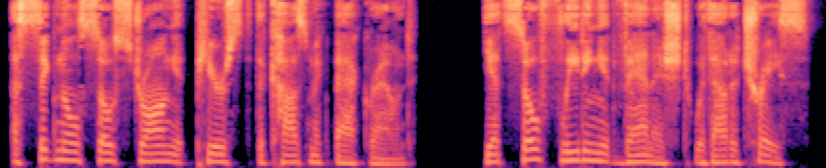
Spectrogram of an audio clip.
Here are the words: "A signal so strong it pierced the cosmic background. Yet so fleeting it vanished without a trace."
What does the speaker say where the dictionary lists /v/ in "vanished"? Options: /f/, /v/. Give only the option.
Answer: /v/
